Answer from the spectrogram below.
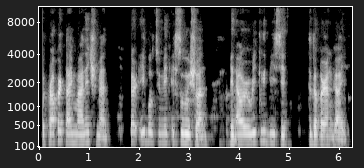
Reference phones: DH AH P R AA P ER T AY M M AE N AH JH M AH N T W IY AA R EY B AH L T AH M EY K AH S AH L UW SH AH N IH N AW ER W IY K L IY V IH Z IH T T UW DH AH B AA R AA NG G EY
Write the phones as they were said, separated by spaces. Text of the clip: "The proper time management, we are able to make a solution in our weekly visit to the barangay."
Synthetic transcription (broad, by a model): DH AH P R AA P ER T AY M M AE N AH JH M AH N T W IY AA R EY B AH L T AH M EY K AH S AH L UW SH AH N IH N AW ER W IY K L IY B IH S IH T T UW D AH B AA R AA NG G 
